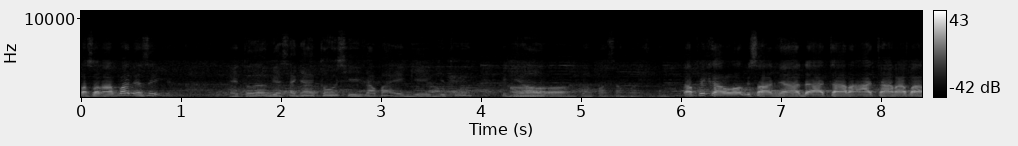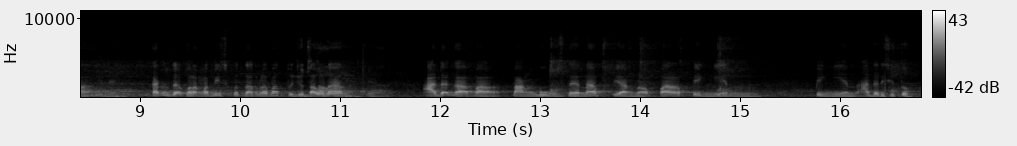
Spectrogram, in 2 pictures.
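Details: Adult speaker; typical voice.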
